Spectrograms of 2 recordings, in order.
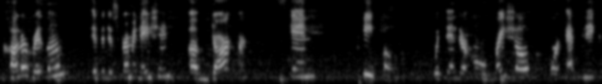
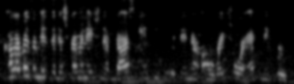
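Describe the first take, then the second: First: It is said more slowly. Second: It is said at a normal pace.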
